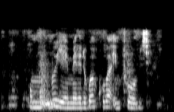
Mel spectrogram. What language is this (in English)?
Kinyarwanda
